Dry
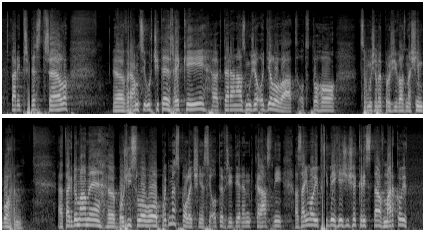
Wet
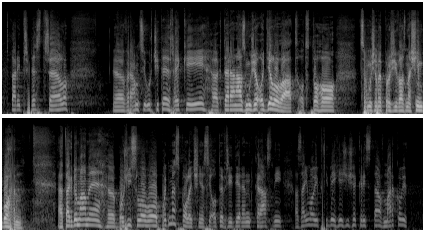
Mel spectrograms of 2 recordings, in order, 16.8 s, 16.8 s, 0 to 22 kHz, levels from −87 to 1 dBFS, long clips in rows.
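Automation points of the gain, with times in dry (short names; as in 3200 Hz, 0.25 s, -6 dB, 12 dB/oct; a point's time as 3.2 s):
3.72 s -9 dB
4.68 s 0 dB
9.45 s 0 dB
10.2 s -9.5 dB
13.4 s -9.5 dB
14.18 s -18.5 dB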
